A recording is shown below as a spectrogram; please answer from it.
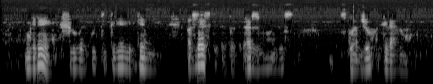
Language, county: Lithuanian, Šiauliai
